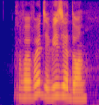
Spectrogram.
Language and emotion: Russian, neutral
